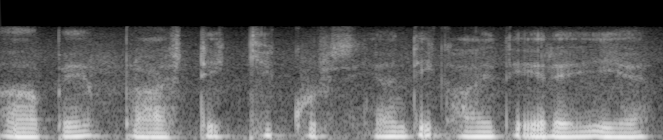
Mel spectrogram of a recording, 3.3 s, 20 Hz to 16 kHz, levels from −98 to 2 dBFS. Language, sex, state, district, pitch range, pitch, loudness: Hindi, male, Jharkhand, Ranchi, 115-130 Hz, 125 Hz, -14 LUFS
